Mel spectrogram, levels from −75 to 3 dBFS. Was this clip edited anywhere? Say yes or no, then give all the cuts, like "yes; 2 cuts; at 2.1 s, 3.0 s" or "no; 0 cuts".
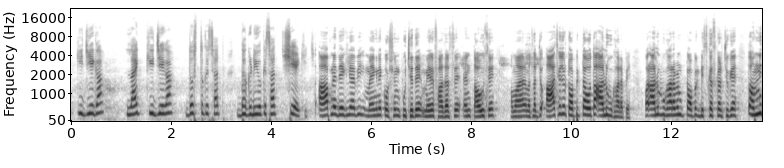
no; 0 cuts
